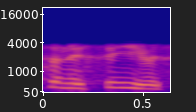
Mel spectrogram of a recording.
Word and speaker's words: Athanasiou: Athanasiou. Think of it as see you later.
